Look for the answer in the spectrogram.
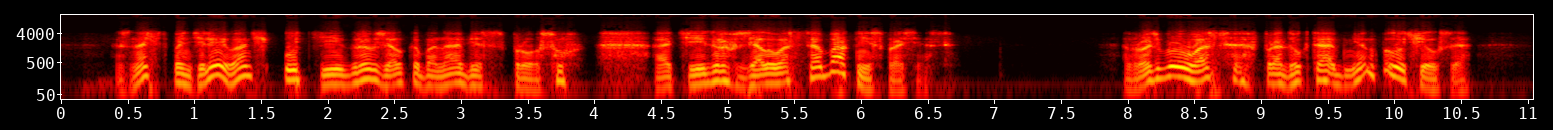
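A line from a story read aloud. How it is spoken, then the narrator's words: Laughing. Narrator (Russian): сказал Коньков и засмеялся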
